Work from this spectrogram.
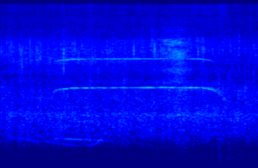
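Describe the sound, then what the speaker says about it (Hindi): An audience in the Mahatma Mandir auditorium hall applauds, giving a steady, even wash of clapping that sounds faint and distant and continues for the whole stretch. "एक जोरदार ताली हो जाए"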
